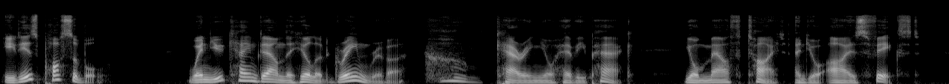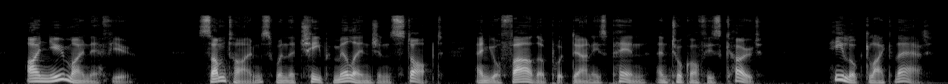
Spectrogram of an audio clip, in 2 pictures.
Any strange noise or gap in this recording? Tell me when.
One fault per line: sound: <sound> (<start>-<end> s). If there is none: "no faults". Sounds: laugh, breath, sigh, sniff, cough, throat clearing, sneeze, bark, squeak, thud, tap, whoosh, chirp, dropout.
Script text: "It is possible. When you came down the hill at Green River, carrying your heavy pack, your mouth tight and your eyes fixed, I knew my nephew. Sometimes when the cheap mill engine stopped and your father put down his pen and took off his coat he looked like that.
sound: sigh (4.2-4.8 s)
